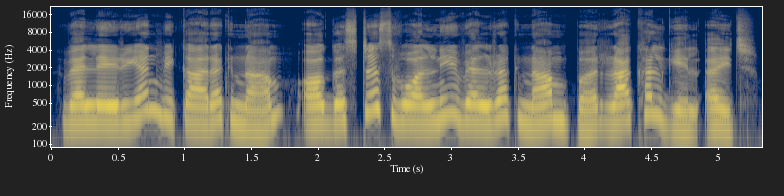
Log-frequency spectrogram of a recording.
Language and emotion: Maithili, neutral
